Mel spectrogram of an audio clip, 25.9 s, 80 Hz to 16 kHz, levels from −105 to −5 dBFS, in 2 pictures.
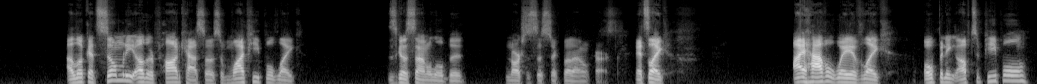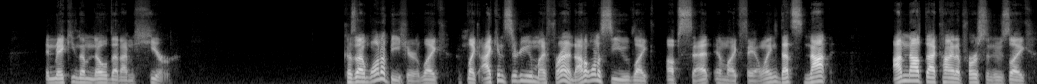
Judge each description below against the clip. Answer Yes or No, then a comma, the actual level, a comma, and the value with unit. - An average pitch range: No, wide, 5.7 semitones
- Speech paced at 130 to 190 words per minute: Yes, average, 180 wpm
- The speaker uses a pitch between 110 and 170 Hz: Yes, medium, 140 Hz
